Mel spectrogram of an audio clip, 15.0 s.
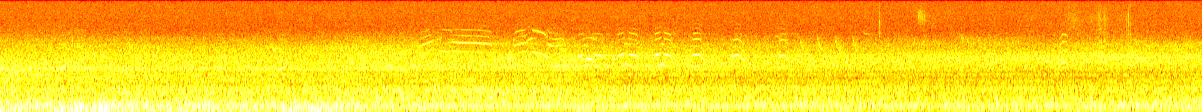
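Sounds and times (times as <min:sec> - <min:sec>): low steady hum: 0:00.0 - 0:15.0
bird chirping: 0:05.2 - 0:10.9.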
